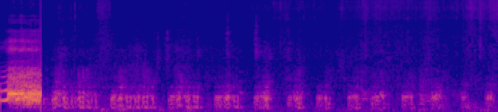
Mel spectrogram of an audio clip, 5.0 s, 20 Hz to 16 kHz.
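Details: Tiny orphaned brown bear cub, one of ten rescued in 2023 after losing its mother, in a rescue centre: one loud squeal opens, followed by a steady run of soft, low, rapid pulsing grunts, about three each second.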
